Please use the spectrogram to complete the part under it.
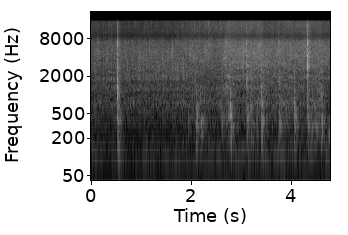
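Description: Masala made with curd fries in a pan while being stirred, a continuous close sizzle broken by irregular scraping strokes of a spoon, with no talking.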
